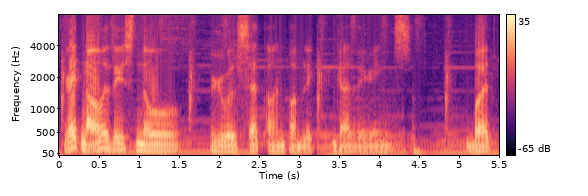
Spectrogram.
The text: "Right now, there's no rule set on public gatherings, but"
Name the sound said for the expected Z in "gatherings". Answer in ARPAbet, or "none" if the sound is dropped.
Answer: S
